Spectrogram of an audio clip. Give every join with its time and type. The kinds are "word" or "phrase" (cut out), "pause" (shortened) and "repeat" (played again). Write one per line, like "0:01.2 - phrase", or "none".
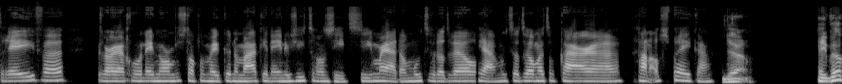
0:01.0 - word
0:04.7 - word

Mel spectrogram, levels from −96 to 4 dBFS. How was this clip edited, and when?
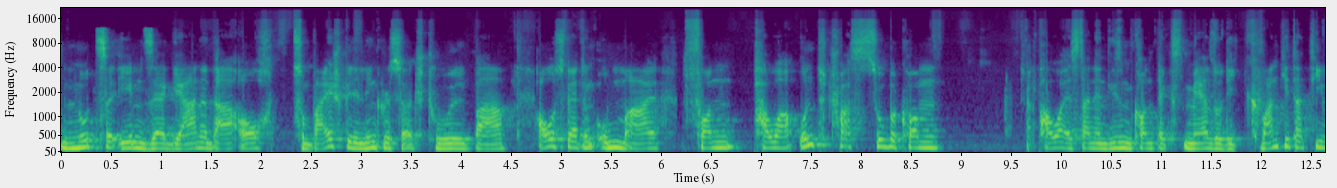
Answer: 0:04.7 - phrase
0:06.2 - phrase

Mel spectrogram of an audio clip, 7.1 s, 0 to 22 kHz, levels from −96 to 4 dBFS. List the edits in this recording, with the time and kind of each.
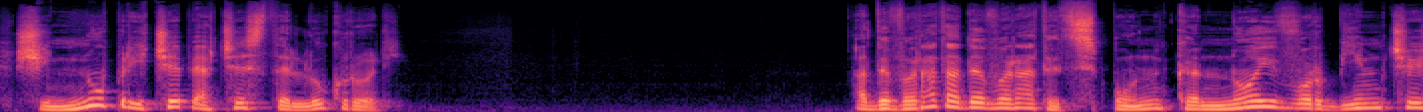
none

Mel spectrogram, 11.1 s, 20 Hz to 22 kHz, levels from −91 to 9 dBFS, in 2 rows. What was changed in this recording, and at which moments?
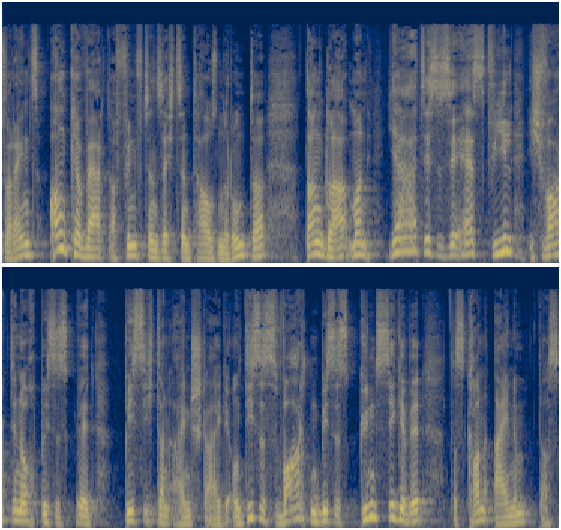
0:04.9 - word
0:06.3 - word

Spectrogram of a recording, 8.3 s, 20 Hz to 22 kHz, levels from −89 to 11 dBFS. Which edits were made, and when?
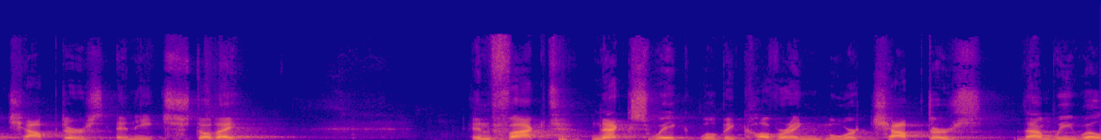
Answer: none

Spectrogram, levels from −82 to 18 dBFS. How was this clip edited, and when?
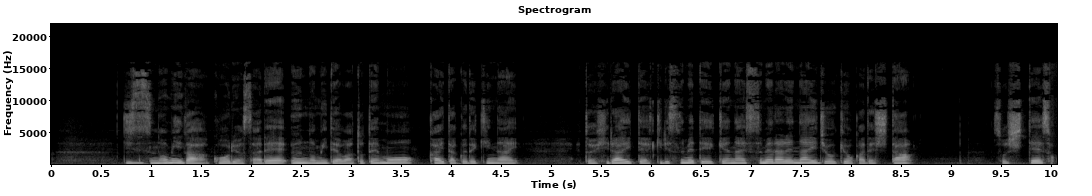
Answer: none

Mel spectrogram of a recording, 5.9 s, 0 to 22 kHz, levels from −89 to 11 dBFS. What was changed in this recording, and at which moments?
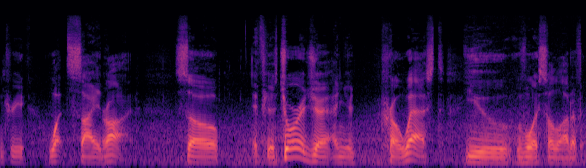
0:01.0 - word
0:02.7 - word
0:03.8 - word
0:04.6 - word

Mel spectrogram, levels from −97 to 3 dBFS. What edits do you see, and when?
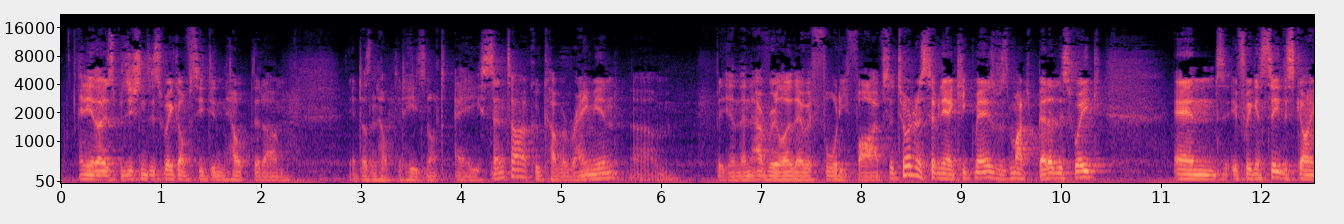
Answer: none

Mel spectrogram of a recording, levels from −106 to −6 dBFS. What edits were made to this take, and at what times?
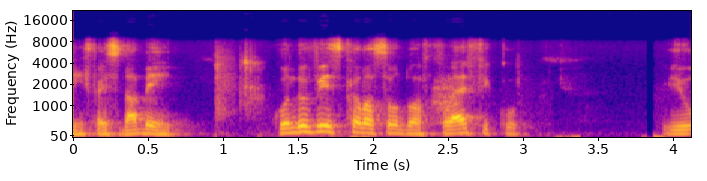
none

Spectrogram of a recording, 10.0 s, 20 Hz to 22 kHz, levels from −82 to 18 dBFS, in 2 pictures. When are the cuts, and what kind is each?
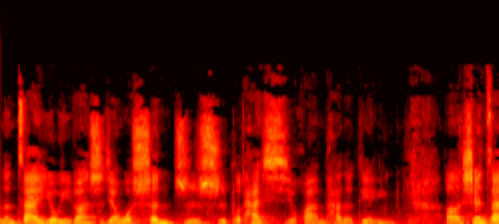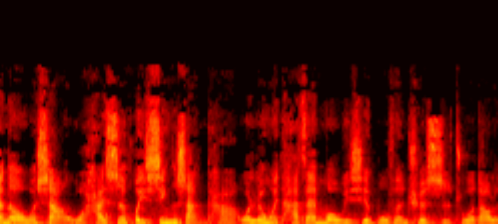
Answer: none

